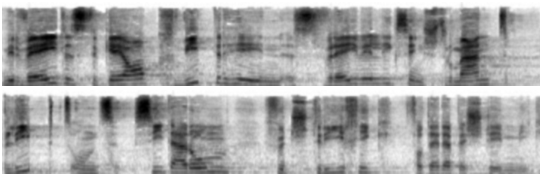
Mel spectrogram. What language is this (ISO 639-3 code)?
gsw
